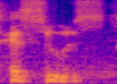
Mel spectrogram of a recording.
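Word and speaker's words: Jesús: not when they say they're not saying Jesus they're saying Jesus all right um it's spelled the same way my name is hesus it's a very common name in Mexican culture um it's a Biblical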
